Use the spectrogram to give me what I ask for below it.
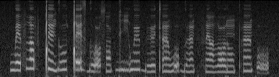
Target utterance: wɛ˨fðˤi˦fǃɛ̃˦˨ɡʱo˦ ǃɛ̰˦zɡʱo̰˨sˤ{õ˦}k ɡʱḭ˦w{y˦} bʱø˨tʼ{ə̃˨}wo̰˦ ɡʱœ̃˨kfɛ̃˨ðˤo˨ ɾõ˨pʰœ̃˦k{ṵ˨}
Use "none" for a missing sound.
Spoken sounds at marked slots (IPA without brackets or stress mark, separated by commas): õ˨, ø˦, œ̃˨, o̰˨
